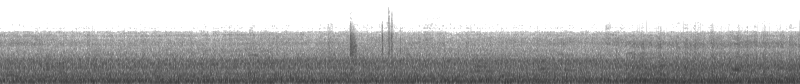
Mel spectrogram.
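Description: A diesel engine runs with a steady loud rumble.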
